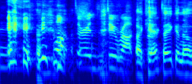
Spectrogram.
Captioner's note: laughter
